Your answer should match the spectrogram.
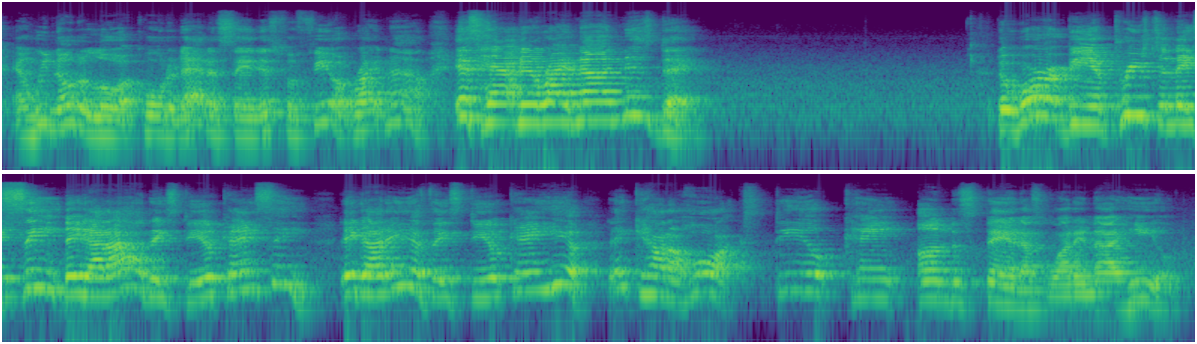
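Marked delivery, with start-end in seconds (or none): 3.0-14.7 preaching at full force. Acted. Preaching emphatic build.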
